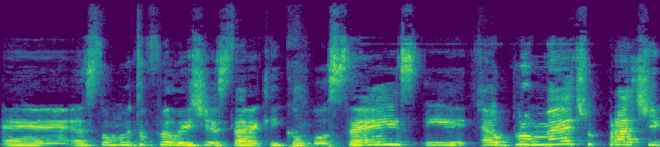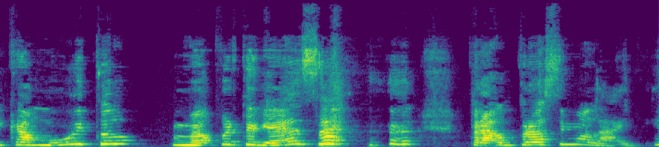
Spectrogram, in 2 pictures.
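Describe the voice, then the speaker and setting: A woman with a high voice and ordinary pitch variation talks at a fairly slow pace. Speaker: criminal lawyer. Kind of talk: interview. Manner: hesitant in Portuguese.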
